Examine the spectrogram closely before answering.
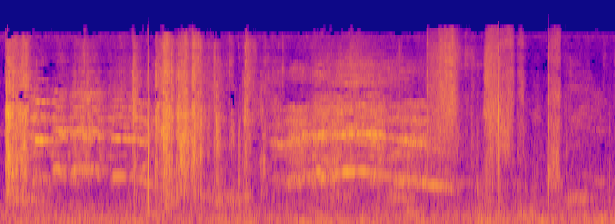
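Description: A rooster crowing twice. The first is a short call about a second in; the second, longer crow rises and falls, starting near the three-second mark. Scattered crackling clicks run underneath.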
